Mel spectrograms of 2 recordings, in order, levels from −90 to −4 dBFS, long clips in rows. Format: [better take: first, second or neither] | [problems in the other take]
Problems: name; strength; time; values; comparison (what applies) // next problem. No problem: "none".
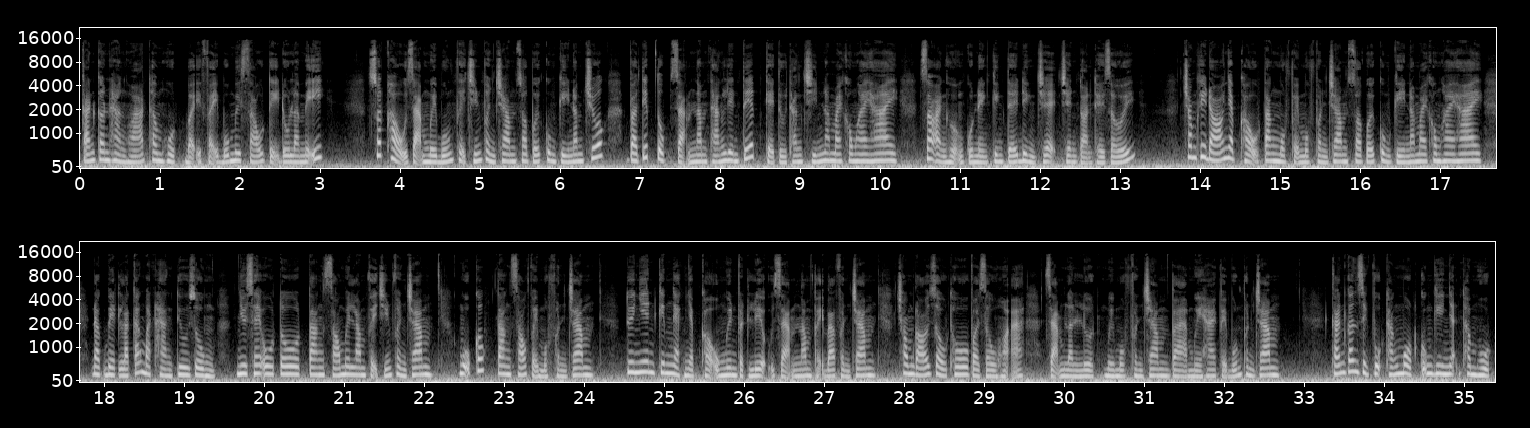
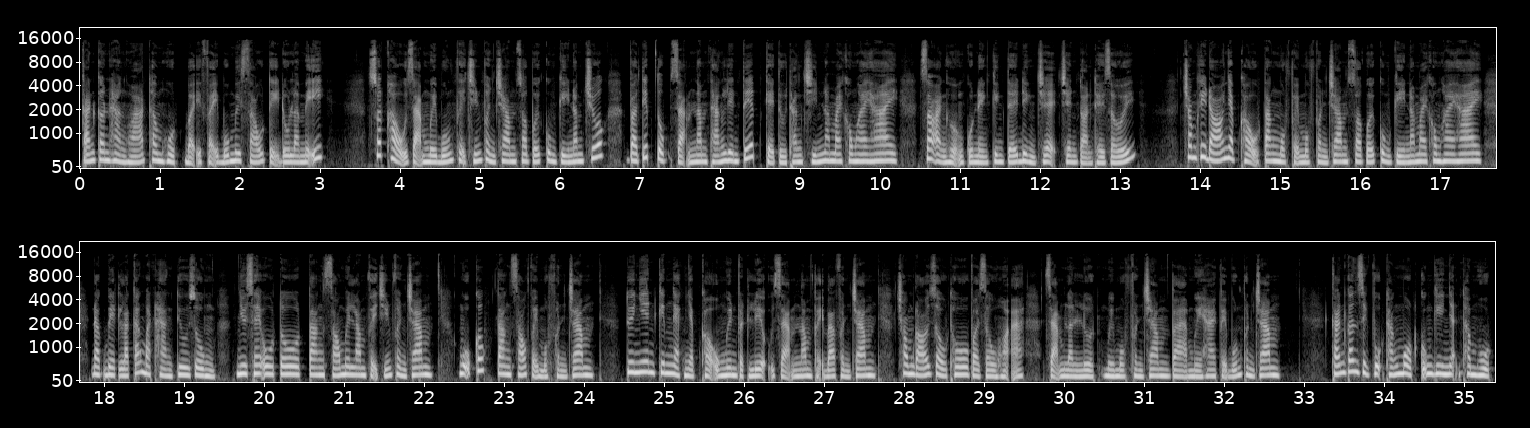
second | low rumble; faint; throughout; 20 dB below the speech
